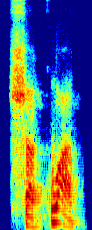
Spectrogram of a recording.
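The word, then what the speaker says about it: שקד: Uh shaquad.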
